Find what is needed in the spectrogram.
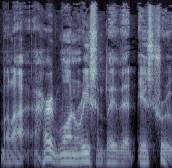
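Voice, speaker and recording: A man with a Southern US accent, fairly low-pitched with vocal fry and ordinary pitch variation, on a very clean recording with a silent background. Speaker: artist. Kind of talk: travel guide narration. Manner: folksy, storytelling.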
